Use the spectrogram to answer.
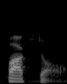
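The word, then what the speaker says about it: Phoxjaw: And there's this album called Royal Swan by a band called Foxjaw, and Fox is spelled P-H-O-X-J-A-W.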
